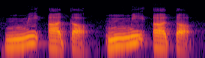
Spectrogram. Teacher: اب یہاں پہ آگے الف ہے، کچھ لوگوں کو یہ لگتا ہے کہ یہ ما یا اس کو لمبا کرنا ہوگا، ایسے کوئی جو ہے نہیں پڑھنا اس کو۔ آپ نے یہاں پہ حمزہ کو جو ہے وہ لمبا نہیں کرنا، میم کے بعد حمزہ کو ادا کرنا ہے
